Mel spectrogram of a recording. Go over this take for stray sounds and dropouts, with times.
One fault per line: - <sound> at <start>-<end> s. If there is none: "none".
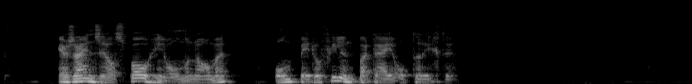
none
